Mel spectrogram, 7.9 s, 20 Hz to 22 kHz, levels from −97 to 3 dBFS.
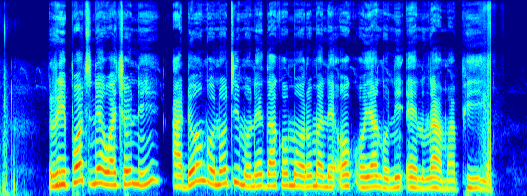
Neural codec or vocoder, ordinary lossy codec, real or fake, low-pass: vocoder, 44.1 kHz, 128 mel bands every 512 samples, BigVGAN v2; none; fake; none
